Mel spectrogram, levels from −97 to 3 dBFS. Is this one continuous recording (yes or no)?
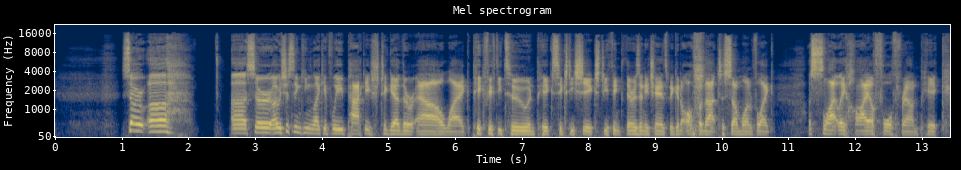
yes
